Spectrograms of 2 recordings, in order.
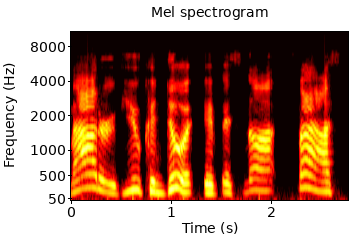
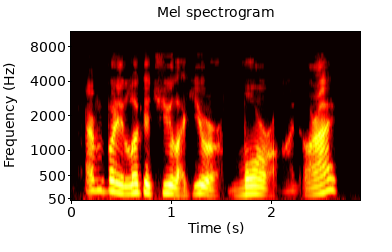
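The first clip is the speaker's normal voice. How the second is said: plain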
